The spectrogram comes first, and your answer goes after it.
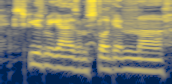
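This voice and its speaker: A man with a slightly scratchy voice, getting over a cold, talks informally through a repair demonstration in a hesitant, unhurried way, thinking aloud. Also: mid-range voice, darkish tone. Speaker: radio repair technician and video host. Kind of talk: informal bench demonstration vlog. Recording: clearly audible background noise.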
